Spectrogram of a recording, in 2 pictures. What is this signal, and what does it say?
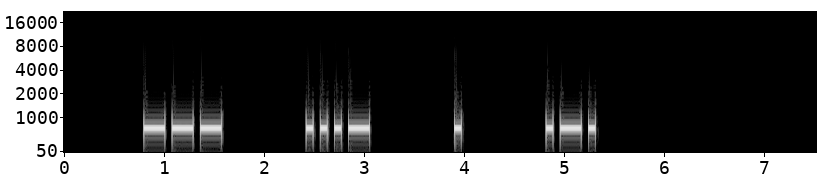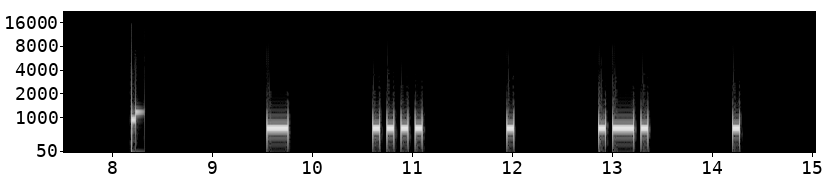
Morse code, heard as a keyed tone, about 17 wpm, spaced as for 8 wpm, 700 Hz. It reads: OVER THERE
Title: 4x Character Spacing - Top 100 Words - 17wpm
